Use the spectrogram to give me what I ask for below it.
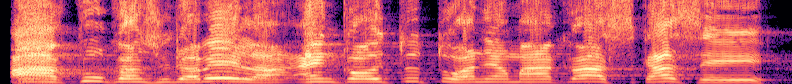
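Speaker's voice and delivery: loud, high-pitched recital of the prophet's words; loud preaching quote. Acted. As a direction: proclaim it at full preaching force. Preacher voicing a prophet's complaint. (kutipan nabi dengan suara keras dan tinggi)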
